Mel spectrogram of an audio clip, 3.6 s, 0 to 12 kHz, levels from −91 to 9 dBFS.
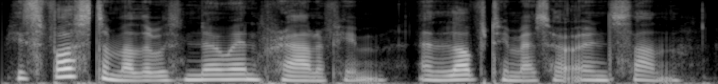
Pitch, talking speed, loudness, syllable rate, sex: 185 Hz, 265 wpm, -20 LUFS, 5.9 syllables/s, female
